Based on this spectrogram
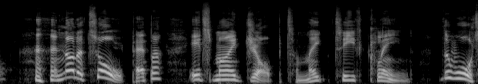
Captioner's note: laughs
